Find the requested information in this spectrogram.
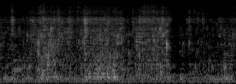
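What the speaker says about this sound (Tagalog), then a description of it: "Lagyan mo na ng tubig." Water pours in a steady, soft splashing stream, continuous for the whole moment with a brief dip near the end.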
